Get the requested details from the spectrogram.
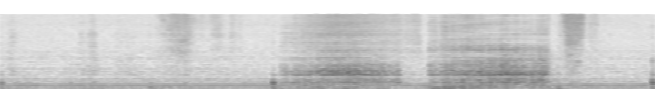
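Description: A black fineliner pen scratches across a flat white paper sheet on a desk, making longer rasping strokes to shade a figure. Two sustained strokes of bright, rough scratching stand out against a faint steady low hum, with soft taps at the start and end.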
